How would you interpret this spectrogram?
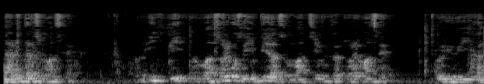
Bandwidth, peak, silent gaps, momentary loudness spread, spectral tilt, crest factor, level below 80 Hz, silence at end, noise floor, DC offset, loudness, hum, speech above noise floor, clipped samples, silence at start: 11.5 kHz; -8 dBFS; none; 17 LU; -6 dB/octave; 18 dB; -50 dBFS; 0 s; -49 dBFS; under 0.1%; -26 LUFS; none; 24 dB; under 0.1%; 0.05 s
